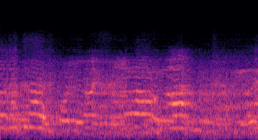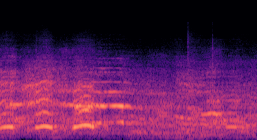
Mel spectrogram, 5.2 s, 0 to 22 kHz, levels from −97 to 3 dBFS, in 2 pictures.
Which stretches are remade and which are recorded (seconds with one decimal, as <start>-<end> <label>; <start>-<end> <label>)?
0.0-5.2 remade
